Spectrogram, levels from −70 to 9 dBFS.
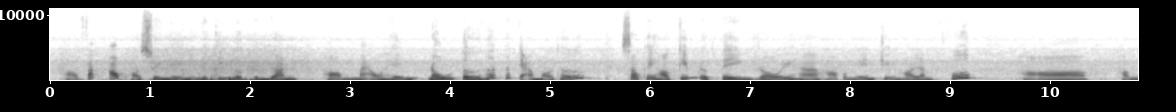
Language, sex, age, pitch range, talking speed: Vietnamese, female, 30-49, 185-255 Hz, 220 wpm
